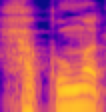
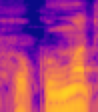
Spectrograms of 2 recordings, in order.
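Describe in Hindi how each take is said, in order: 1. पहले अक्षर में 'a' स्वर है। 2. पहले अक्षर में 'u' स्वर है। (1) "दुरुस्त लफ्ज़ हकूमत नहीं" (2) "बल्कि हुकूमत है"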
